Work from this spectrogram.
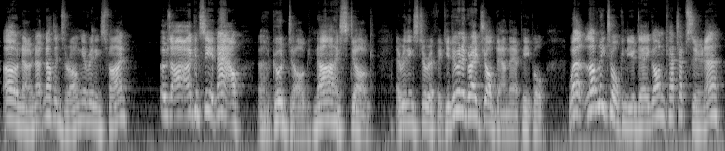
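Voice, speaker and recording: A man's voice: medium pitch, expressive, normal speed, pushed and bright. A man voicing a slick male demon who is dry and sarcastic, blustering when caught out. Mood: flustered.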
